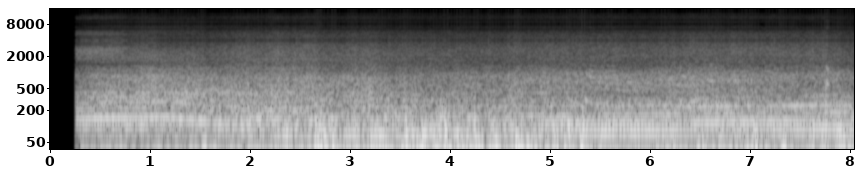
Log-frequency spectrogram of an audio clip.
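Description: Volvo B7R Low Entry city bus, its diesel engine running loudly with a low, steady rumble whose pitch drops and rises a few times.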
